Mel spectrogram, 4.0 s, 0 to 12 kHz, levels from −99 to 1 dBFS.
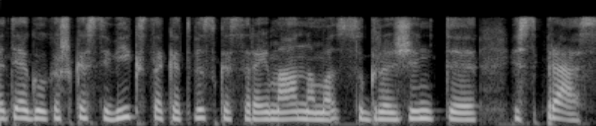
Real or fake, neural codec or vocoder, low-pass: real; none; 7.2 kHz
